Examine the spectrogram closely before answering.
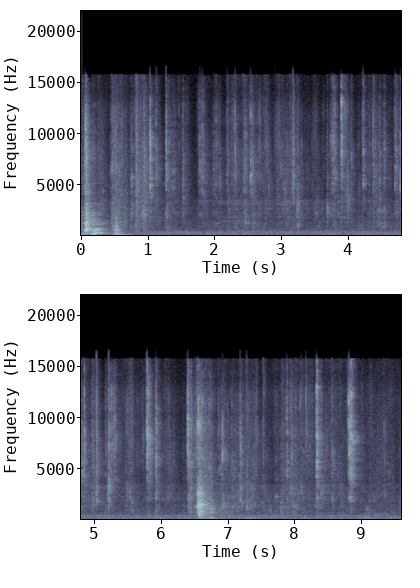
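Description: Small hard plastic and metal Beyblade Burst top parts clicking and clattering as they are handled at a table, with light crinkling of plastic wrappers. Louder clatters come right at the start and again about six and a half seconds in.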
